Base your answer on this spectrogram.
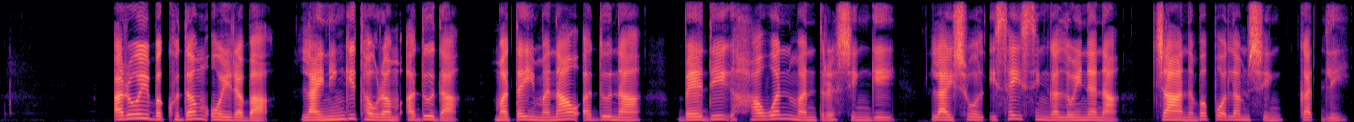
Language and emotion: Manipuri, neutral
